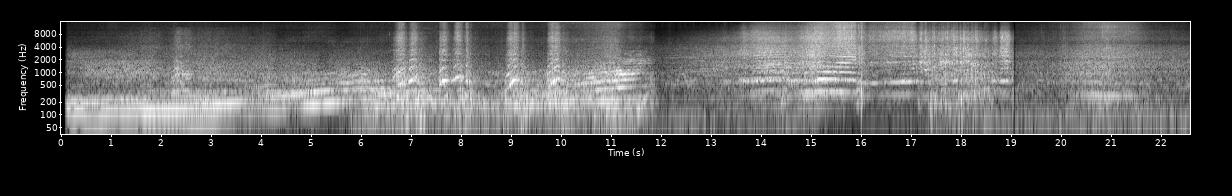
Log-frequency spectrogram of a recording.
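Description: A high-performance car engine accelerating hard, its pitch climbing and dropping back through several gear changes, with sharp cracks around the shifts. After about twelve seconds it drops to a quieter, wavering engine note.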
